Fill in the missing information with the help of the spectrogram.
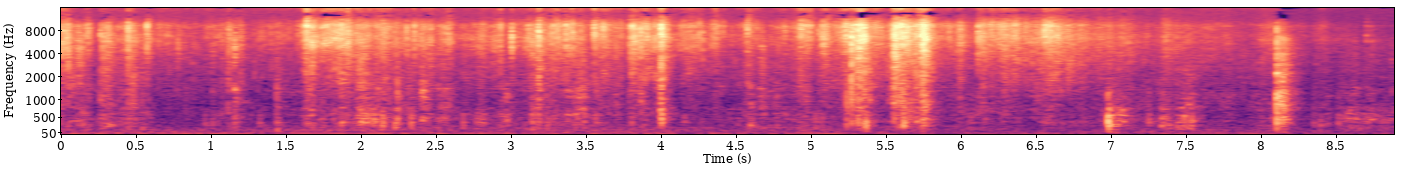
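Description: Packaging on a small card-game box crinkling and tearing as it is unwrapped and opened, with louder crackling about five seconds in and a couple of short sharp snaps near the end.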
